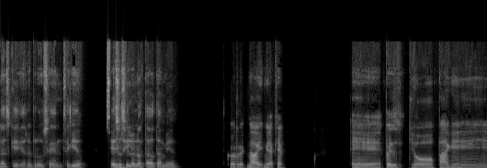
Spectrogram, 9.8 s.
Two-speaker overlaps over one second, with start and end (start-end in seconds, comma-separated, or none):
none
